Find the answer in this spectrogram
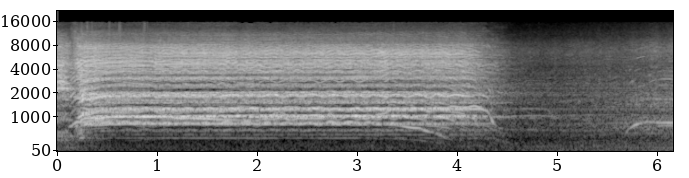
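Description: Gospel choir singing a long held chord for about four seconds, the voices sliding down in pitch as it ends, followed by a quieter stretch.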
